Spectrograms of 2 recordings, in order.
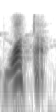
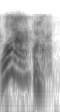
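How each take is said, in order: First: It is said in a British accent. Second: It is said in an Australian accent.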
